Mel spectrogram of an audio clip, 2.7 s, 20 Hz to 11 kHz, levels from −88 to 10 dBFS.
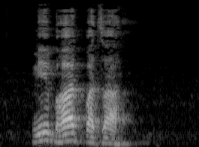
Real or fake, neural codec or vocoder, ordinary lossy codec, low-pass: fake; vocoder, 24 kHz, 100 mel bands, Vocos; MP3, 48 kbps; 9.9 kHz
